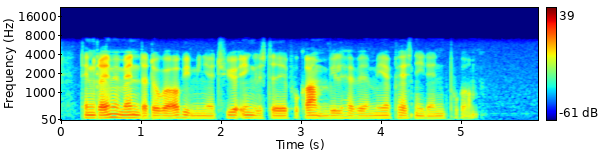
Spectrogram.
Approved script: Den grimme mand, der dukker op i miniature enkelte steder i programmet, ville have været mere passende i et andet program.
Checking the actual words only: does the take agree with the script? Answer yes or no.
yes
